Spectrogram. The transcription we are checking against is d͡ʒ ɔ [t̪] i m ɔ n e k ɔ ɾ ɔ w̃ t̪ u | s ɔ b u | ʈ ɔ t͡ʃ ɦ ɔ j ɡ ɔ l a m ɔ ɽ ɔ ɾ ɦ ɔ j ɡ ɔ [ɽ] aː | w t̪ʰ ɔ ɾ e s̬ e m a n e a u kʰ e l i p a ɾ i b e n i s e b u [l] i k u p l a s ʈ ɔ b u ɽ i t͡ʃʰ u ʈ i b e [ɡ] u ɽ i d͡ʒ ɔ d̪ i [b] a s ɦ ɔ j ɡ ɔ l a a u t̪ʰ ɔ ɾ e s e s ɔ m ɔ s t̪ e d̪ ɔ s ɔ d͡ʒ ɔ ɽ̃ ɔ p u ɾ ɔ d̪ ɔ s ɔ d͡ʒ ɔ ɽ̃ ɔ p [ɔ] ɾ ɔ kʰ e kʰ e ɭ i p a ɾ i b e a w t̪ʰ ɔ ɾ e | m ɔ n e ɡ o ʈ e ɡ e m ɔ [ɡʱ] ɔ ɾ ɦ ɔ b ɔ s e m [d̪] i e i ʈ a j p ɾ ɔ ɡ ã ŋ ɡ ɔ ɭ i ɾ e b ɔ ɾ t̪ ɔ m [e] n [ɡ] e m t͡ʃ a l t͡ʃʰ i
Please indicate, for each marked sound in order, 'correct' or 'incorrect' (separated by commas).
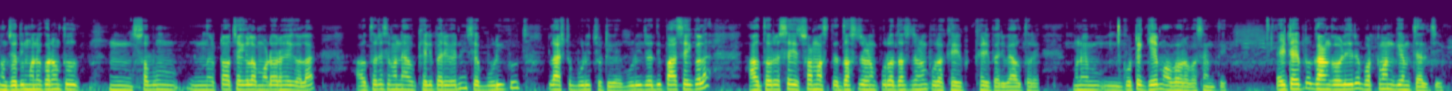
incorrect, incorrect, incorrect, incorrect, incorrect, incorrect, incorrect, incorrect, incorrect, correct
